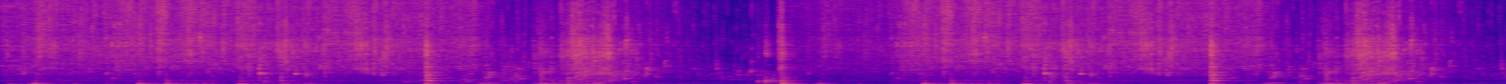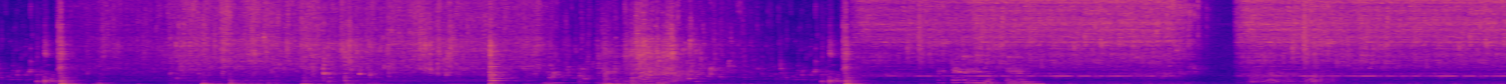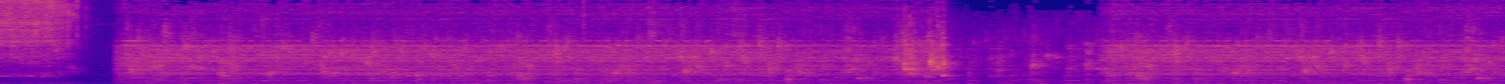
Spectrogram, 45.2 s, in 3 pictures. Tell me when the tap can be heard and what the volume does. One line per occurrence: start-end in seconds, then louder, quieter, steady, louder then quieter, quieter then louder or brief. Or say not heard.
0.0-45.1 steady.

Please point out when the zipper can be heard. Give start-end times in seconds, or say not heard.
4.0-5.2, 27.5-28.4, 35.5-36.5.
